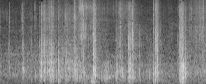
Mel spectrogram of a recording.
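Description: Stanley knife cutting through aluminium-foil flexible duct, the foil crinkling in an irregular run of crackles and clicks.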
